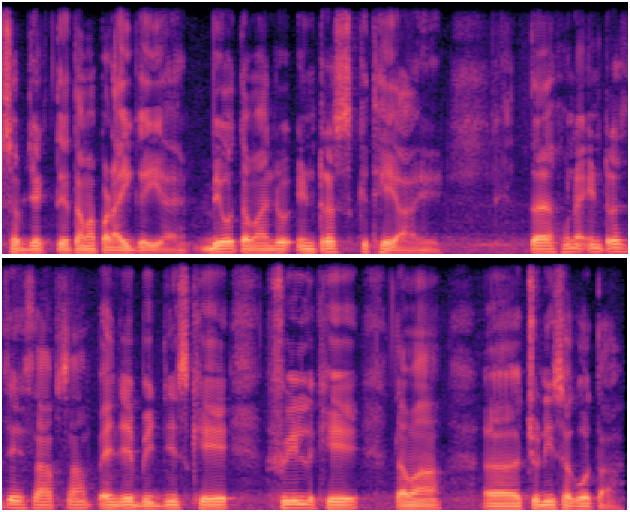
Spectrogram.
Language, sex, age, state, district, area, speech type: Sindhi, male, 30-45, Delhi, South Delhi, urban, spontaneous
